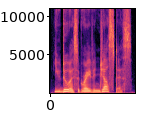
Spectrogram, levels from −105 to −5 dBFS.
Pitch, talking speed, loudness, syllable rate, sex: 190 Hz, 210 wpm, -15 LUFS, 6.3 syllables/s, female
